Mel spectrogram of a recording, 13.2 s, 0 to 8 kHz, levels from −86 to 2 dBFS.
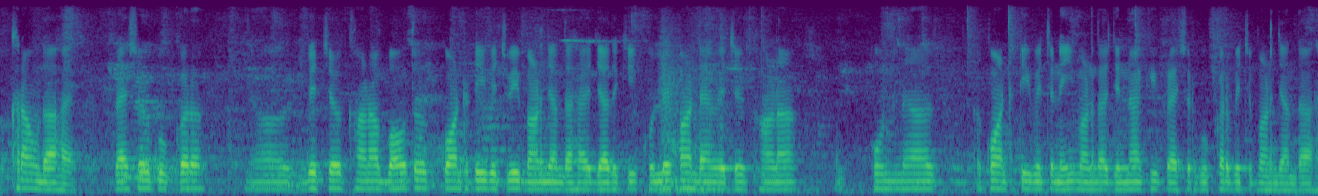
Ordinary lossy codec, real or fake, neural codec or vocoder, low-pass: none; real; none; 7.2 kHz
